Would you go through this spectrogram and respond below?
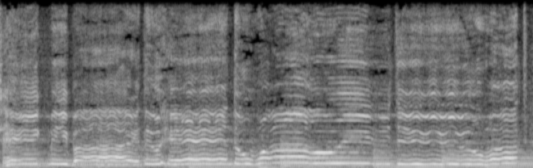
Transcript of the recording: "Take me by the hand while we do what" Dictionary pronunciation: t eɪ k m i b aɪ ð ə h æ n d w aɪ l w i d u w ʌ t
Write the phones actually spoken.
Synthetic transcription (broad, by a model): eɪ k m i b aɪ ð ə h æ n d w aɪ w w i d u w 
